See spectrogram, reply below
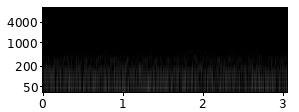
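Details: Wild barn owl at a monitored nest box, a female feeding her fledglings: harsh, breathy hissing bursts, each under half a second, about three in three seconds, over a steady low electrical hum.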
